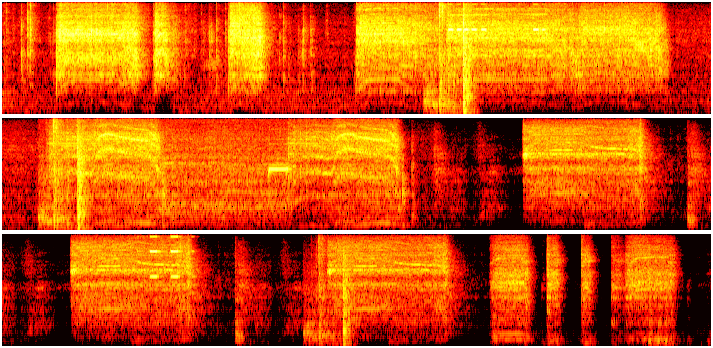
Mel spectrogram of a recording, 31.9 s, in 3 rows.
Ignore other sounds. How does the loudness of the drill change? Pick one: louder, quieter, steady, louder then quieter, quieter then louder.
quieter.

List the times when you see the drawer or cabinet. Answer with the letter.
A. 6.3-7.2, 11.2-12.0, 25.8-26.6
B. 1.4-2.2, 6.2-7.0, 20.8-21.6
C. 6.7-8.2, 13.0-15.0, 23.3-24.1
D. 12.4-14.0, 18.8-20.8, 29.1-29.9
A.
